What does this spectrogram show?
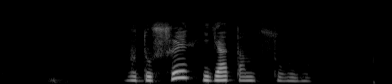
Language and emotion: Russian, positive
